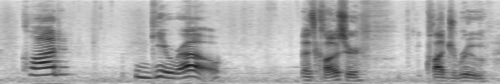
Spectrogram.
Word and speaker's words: Giroux: Claude Giroux. Drew. Yeah. Drew. Like Andrew, pretty much.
